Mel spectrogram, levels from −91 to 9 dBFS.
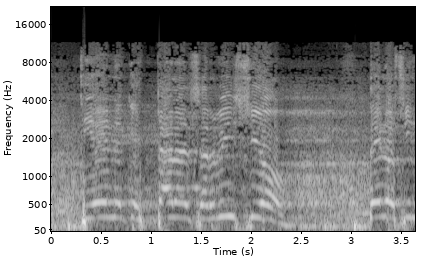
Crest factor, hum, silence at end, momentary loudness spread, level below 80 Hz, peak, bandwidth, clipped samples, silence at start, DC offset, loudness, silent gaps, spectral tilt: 14 dB; none; 0 s; 5 LU; -30 dBFS; 0 dBFS; 12 kHz; under 0.1%; 0 s; under 0.1%; -13 LUFS; none; -4 dB/octave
